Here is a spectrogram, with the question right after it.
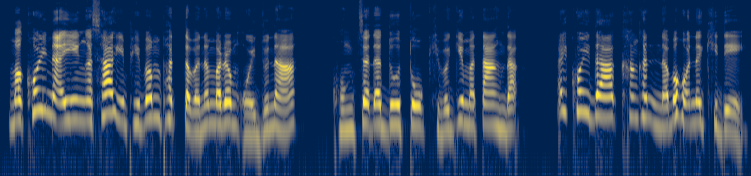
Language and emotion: Manipuri, angry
